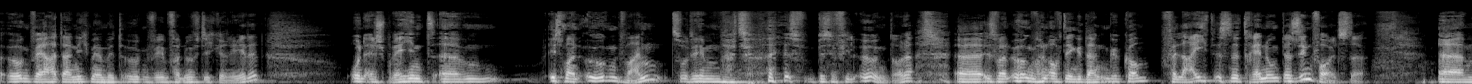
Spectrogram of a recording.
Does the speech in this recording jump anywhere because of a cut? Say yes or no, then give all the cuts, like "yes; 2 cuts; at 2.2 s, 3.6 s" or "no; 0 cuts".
no; 0 cuts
